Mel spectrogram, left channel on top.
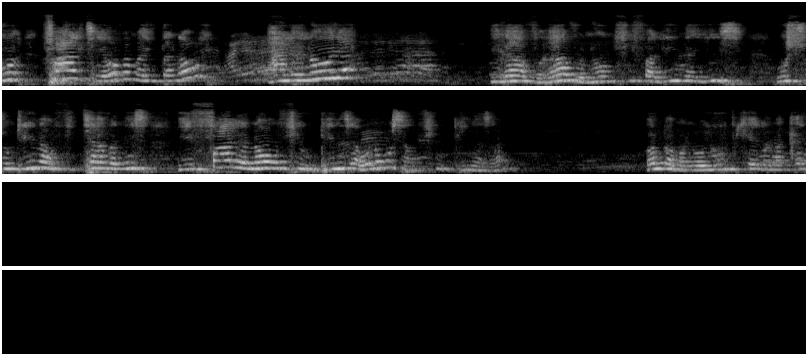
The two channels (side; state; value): right; silent; 59 dB below the other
